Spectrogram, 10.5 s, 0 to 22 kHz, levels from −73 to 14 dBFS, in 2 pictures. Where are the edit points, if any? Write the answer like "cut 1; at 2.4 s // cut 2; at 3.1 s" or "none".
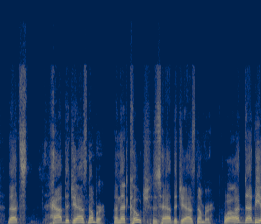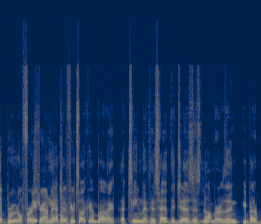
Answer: cut 1; at 2.2 s // cut 2; at 4.4 s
